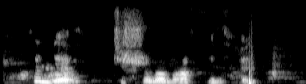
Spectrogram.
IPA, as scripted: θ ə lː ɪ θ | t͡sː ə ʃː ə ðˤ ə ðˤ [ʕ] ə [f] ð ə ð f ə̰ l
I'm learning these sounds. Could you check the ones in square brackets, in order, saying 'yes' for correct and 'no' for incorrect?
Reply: no, yes

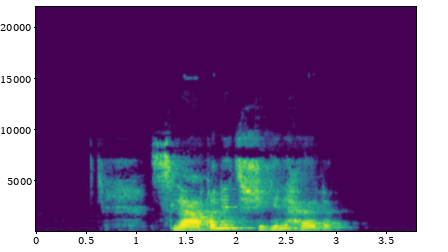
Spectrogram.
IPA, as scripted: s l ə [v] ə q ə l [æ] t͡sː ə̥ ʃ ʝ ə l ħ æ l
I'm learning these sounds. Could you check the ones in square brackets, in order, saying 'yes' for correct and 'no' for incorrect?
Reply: no, no

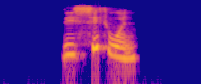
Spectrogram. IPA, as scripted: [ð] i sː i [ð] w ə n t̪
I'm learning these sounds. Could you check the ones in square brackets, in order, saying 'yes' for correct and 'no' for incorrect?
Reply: yes, no

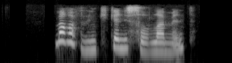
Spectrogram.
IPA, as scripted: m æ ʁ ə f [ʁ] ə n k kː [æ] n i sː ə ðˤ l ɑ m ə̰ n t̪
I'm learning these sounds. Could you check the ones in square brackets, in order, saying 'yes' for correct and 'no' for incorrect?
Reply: no, yes

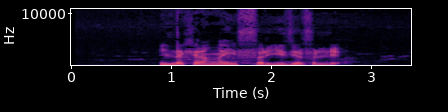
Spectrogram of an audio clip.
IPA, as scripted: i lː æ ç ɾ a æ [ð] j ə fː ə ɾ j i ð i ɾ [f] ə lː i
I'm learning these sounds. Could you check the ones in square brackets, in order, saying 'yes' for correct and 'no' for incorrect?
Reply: no, yes

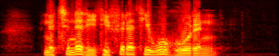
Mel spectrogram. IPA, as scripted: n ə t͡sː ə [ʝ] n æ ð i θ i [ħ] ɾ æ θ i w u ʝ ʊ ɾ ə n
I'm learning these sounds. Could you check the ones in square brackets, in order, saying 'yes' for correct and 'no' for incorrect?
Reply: no, no

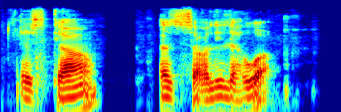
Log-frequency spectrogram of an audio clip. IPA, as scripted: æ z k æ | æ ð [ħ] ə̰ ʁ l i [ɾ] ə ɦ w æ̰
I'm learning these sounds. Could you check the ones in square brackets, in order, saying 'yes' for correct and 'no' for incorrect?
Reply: no, no

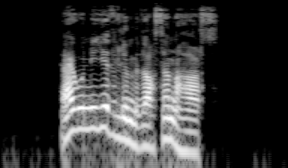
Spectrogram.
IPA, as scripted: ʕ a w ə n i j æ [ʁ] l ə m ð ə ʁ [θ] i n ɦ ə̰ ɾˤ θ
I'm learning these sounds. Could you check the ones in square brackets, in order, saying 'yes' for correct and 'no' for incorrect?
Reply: no, yes

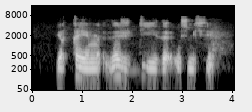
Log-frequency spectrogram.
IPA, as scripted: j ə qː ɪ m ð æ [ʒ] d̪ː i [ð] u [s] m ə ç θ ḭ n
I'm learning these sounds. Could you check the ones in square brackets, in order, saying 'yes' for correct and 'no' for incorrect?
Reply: yes, yes, yes

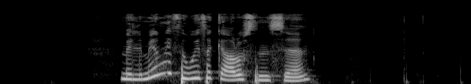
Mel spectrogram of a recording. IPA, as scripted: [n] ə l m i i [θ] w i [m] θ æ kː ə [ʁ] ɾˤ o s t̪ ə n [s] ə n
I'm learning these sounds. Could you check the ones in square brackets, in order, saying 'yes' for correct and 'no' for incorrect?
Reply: no, yes, no, yes, yes

